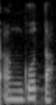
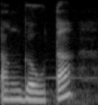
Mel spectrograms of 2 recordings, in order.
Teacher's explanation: Perubahan bunyi ini terjadi pada bunyi vokal tunggal o ke vokal rangkap au. Hal ini terjadi karena adanya upaya analogi penutur dalam rangka pemurnian bunyi pada kata tersebut. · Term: Diftongisasi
